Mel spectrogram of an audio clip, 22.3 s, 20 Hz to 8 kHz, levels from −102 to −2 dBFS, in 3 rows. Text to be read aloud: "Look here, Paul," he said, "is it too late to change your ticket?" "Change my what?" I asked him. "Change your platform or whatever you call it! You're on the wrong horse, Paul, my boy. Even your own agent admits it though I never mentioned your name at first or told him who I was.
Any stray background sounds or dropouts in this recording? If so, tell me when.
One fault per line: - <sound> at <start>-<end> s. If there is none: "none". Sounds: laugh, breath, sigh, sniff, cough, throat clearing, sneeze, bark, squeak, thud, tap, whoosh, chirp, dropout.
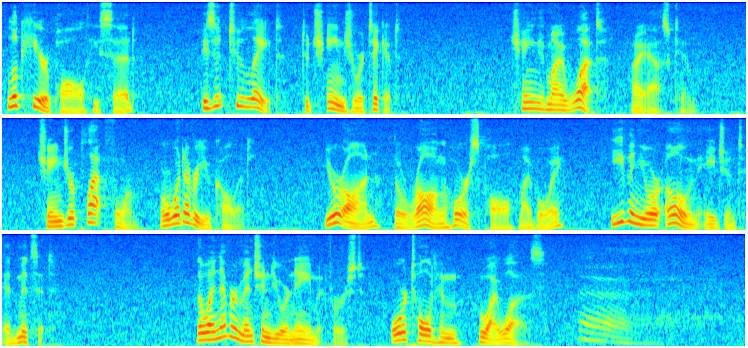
- dropout at 3.2-3.3 s
- sigh at 20.6-22.2 s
